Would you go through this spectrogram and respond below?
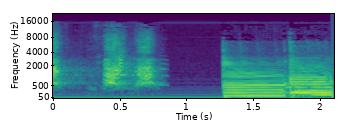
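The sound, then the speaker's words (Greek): A dog barks twice in quick rough bursts, then after a short pause lets out a loud, sustained, high-pitched whining yelp, clear with no talking. “μαζί με το κοπάδι δώρο τα σκυλιά.”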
